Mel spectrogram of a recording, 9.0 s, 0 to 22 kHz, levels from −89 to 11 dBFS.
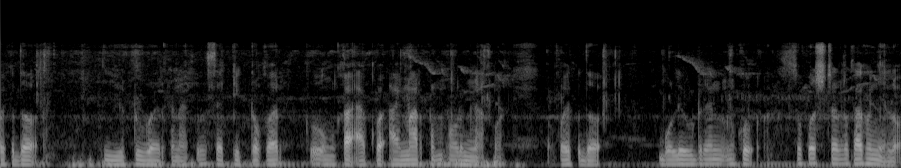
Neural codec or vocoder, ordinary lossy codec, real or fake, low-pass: none; none; real; none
